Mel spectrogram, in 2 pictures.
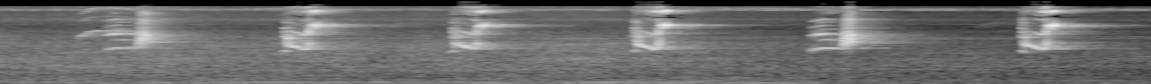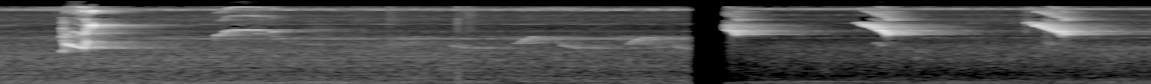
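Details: Long-tailed shrike, a young wild bird, singing as a lure for caged shrikes; sharp downslurred notes about once a second, then softer varied whistles and a few louder harsh chips.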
